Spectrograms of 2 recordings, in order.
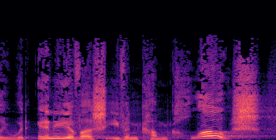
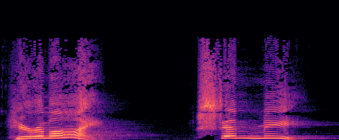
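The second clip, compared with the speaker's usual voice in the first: much higher, louder offering; Isaiah's much higher, louder plea to be sent; eager Isaiah; 13 semitones higher, 10 dB louder, much slower than usual. Acted. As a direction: answer like a man volunteering at once. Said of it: "And I said".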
